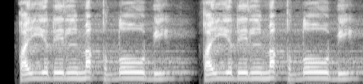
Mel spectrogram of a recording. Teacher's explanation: خلط صوت الغين بالقاف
